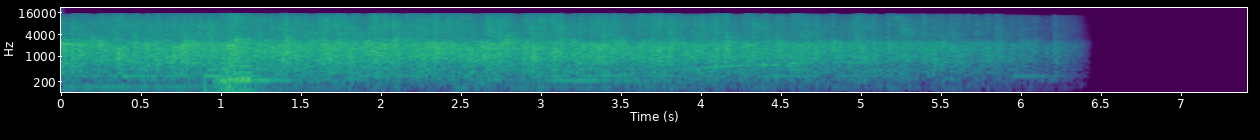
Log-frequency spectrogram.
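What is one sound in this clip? An audience claps and cheers, then the applause fades away.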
